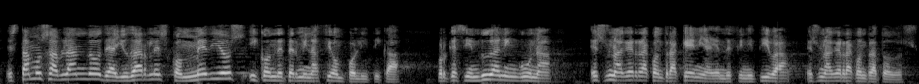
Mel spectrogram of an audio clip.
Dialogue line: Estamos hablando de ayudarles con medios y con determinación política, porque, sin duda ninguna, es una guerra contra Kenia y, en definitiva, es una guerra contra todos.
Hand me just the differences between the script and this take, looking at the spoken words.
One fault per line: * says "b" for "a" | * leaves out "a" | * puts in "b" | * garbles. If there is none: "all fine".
all fine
